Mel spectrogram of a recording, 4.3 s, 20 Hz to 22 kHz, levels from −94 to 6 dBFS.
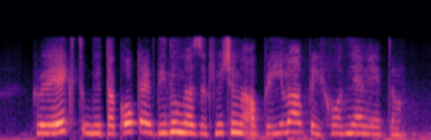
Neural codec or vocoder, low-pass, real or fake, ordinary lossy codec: codec, 16 kHz, 0.5 kbps, X-Codec, HuBERT features, trained on general audio; 7.2 kHz; fake; none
